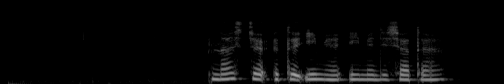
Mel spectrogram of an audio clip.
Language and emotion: Russian, neutral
